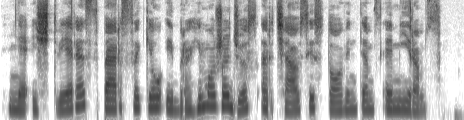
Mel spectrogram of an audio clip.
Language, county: Lithuanian, Panevėžys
